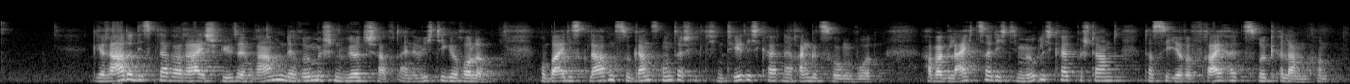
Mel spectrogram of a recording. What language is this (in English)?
German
